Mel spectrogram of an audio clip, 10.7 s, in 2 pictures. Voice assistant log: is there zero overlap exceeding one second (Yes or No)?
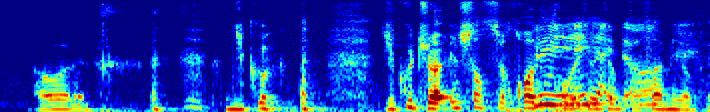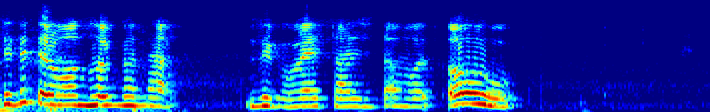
No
